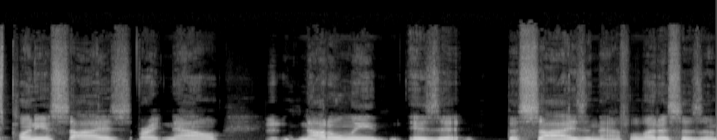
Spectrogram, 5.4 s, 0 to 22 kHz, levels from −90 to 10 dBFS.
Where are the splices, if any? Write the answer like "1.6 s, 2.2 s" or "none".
1.0 s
